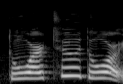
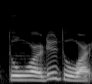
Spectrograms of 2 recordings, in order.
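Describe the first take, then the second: First: The t in 'to' is pronounced clearly. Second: The t in 'to' is weakened and linked. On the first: "door to door 이라고 하는 것도 무방하지만" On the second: "이 중간에 있는 t 발음이 조금 약화되는 겁니다. 그래서 door to door 이렇게 읽는 거거든요"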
